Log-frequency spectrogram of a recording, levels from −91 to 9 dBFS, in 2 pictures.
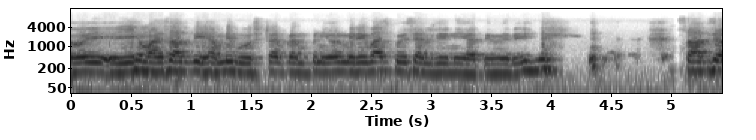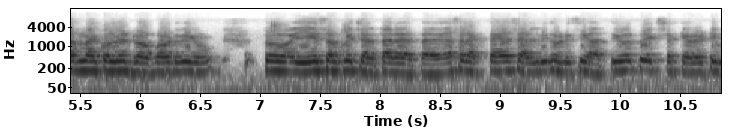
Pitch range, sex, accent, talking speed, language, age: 135-165 Hz, male, native, 240 wpm, Hindi, 20-39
